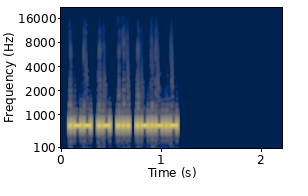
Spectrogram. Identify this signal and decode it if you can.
Morse code, heard as a keyed tone, about 50 wpm, 700 Hz. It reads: WAS.
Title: Sentences from Top 1000 Words - Review Part 1 - 50wpm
